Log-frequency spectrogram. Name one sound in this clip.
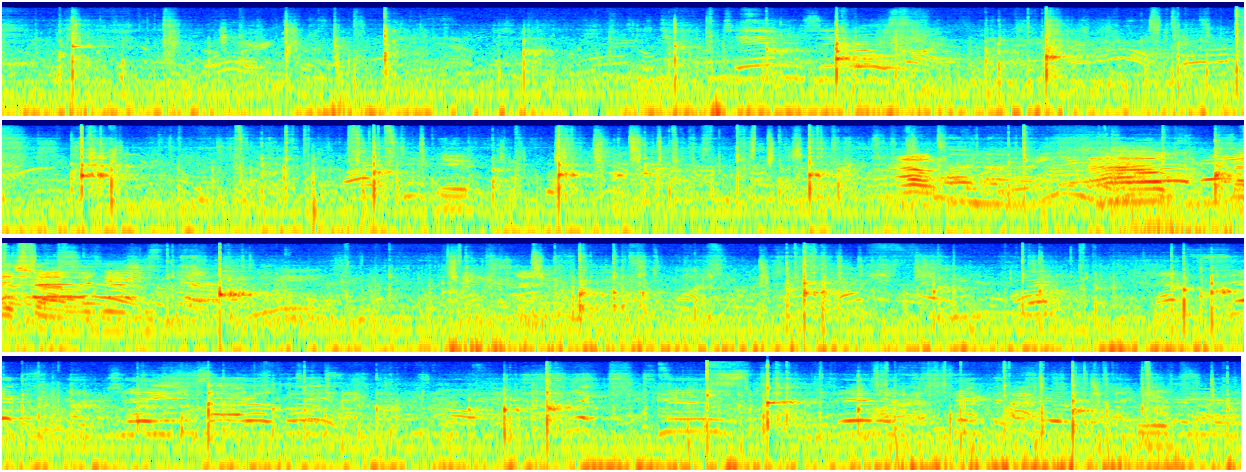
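Paddles hit a plastic ball with sharp, hollow pops in an echoing hall.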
